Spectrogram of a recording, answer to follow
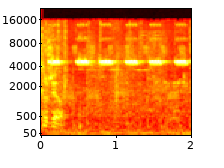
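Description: Insect chirping, probably a cricket: a short high chirp repeated evenly about three times a second.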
